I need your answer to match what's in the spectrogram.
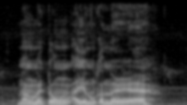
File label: converb intonation; Imdang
